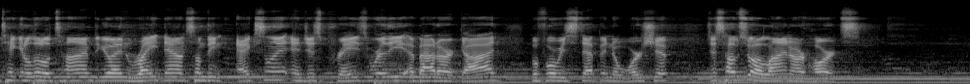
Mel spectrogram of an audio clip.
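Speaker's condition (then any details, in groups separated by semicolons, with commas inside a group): No condition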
